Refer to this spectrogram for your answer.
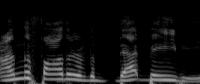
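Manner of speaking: plain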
